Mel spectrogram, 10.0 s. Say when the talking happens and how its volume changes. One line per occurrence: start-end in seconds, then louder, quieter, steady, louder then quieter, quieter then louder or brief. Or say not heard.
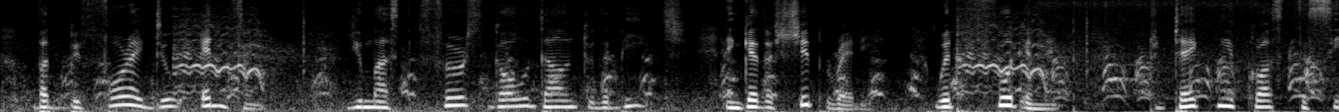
0.0-9.9 steady.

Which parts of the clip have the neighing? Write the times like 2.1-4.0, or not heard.
1.2-2.5, 7.2-8.4.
